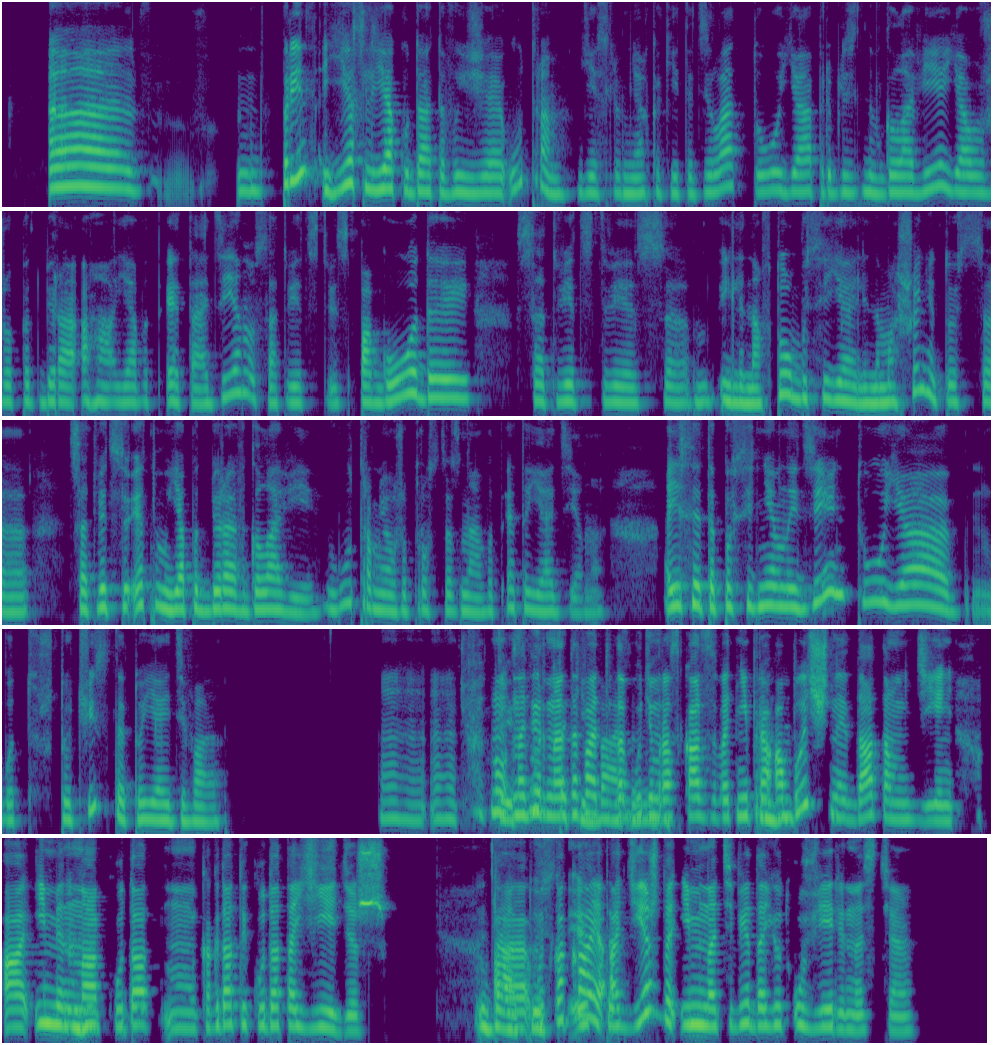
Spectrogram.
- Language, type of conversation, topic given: Russian, podcast, Какие простые привычки помогают тебе каждый день чувствовать себя увереннее?
- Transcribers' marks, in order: other background noise; tapping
